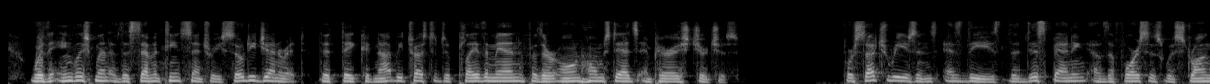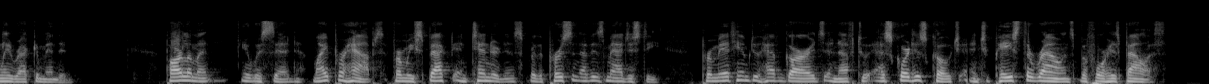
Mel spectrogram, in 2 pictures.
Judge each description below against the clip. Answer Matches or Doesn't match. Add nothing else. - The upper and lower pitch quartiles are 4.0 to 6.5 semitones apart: Doesn't match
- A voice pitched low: Doesn't match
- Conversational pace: Matches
